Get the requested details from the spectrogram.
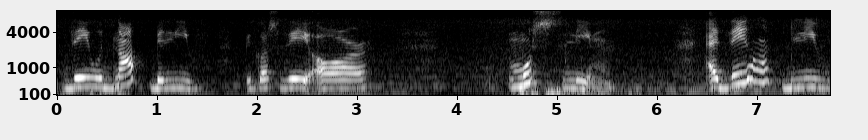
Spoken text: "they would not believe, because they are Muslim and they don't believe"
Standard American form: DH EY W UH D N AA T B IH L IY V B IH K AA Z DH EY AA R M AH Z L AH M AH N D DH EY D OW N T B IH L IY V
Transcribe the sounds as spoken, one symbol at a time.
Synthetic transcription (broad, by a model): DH EY W UH D N AA T B IH L IY V B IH K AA S DH EY AA R M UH S L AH M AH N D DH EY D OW N T B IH L IY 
